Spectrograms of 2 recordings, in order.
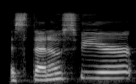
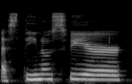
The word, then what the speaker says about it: asthenosphere: that special fun word asthenosphere or asthenosphere same thing different pronunciation tomato tomata that's this layer right here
